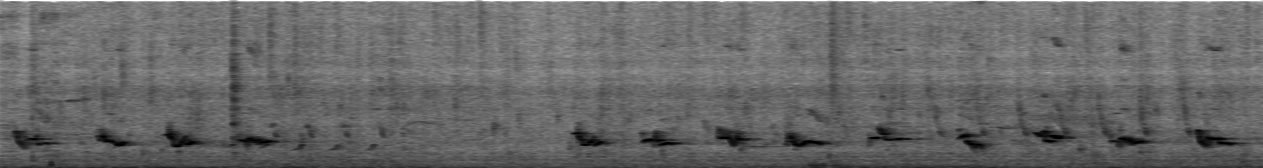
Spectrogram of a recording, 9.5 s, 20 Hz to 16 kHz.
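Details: An American robin sings in the rain on April 22, 2018, giving clear, warbled caroling phrases about twice a second in runs broken by a short pause, over steady patter of rain.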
